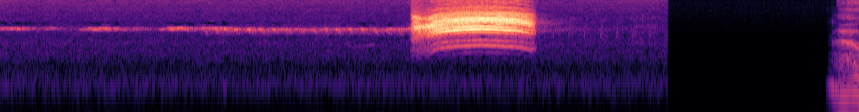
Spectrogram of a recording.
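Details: A Spotted Towhee gives its call, not its song: one harsh, nasal, cat-like mew that rises and falls over half a second, after a faint steady whistle-like tone.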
